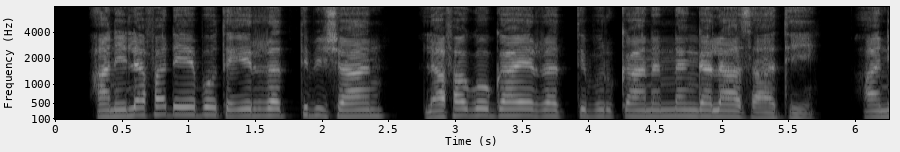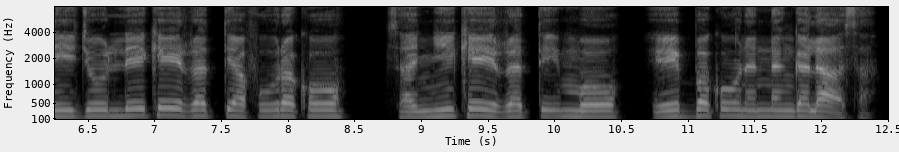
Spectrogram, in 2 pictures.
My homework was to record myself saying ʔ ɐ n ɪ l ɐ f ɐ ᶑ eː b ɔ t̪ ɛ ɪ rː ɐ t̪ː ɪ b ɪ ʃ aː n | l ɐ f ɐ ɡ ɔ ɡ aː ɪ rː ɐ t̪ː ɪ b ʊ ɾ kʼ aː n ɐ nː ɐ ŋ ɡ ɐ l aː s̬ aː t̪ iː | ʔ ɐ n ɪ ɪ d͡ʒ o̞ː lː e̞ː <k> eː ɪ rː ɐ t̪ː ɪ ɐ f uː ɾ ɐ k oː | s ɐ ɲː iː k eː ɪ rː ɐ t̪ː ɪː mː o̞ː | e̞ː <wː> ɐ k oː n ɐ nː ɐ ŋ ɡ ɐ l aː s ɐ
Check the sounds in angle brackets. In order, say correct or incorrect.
correct, incorrect: bː

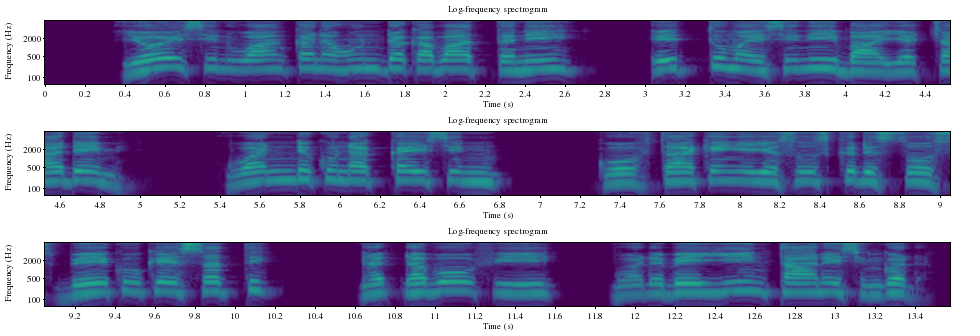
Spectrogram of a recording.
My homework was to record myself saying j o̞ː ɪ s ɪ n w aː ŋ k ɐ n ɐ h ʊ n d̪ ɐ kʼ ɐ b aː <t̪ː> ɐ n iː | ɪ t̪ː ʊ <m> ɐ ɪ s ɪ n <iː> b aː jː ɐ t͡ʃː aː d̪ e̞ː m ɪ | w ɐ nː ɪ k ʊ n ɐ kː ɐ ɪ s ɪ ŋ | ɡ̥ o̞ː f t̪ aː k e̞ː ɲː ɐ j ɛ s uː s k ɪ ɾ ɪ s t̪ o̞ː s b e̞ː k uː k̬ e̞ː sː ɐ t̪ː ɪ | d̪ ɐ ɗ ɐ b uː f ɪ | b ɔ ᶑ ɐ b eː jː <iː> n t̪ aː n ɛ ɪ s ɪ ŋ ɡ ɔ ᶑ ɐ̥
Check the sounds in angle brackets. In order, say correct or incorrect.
correct, correct, correct, correct

